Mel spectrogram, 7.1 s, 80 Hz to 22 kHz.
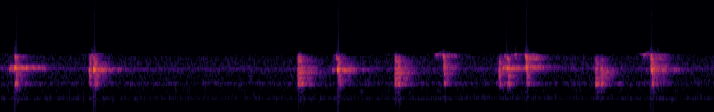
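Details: At least two falcons, perhaps a young bird or a parent, in Trzebież, Poland, in September 2019. Two harsh notes are followed by a pause, then spaced raspy calls resume roughly every half second.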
